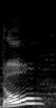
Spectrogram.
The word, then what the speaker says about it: Dole: Dole, like Cole, like Liz Tynan was saying.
